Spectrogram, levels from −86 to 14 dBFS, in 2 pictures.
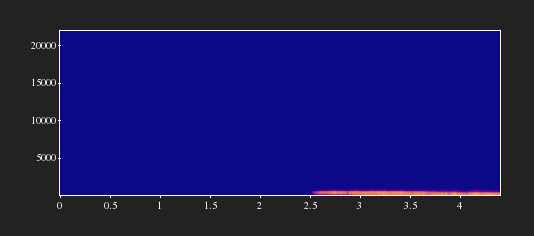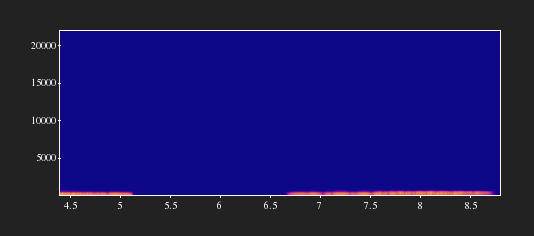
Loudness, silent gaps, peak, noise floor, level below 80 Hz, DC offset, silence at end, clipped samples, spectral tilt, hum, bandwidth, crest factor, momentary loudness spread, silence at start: -17 LUFS; 5.20-5.24 s, 5.57-5.61 s; -2 dBFS; under -90 dBFS; under -90 dBFS; under 0.1%; 0.1 s; under 0.1%; -16 dB/octave; none; 0.5 kHz; 18 dB; 13 LU; 2.55 s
